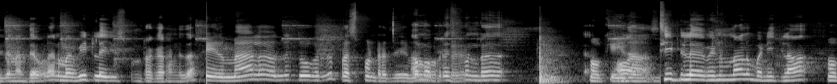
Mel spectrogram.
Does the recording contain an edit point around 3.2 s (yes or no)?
no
